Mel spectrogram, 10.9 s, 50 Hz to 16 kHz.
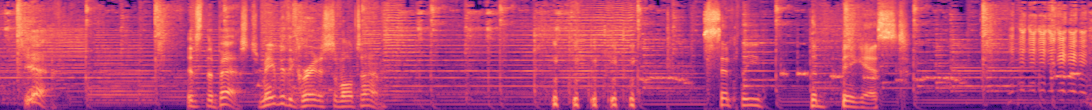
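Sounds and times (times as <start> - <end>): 
speech: 0.2 - 0.6, 1.9 - 4.1, 5.7 - 6.5, 7.2 - 9.2
laughter: 5.5 - 6.4
goat bleating: 10.1 - 10.9.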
